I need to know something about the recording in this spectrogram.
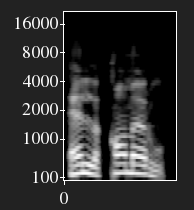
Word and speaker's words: القمر: derrière la lettre qaf, nous allons ici prononcer la lettre lam, c'est-à-dire qu'on va appliquer une règle qui s'appelle al idhar.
